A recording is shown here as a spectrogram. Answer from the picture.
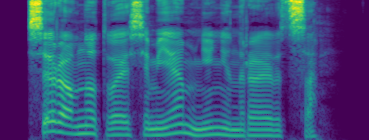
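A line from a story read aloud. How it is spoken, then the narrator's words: Scoffing. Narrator (Russian): хмыкнул парень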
